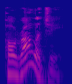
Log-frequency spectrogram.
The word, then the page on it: horology: British English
